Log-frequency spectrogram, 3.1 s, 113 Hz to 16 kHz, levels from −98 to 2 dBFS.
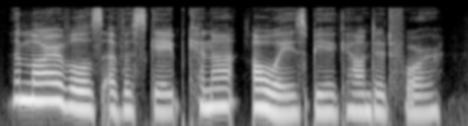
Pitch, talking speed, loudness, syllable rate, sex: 225 Hz, 175 wpm, -16 LUFS, 5.9 syllables/s, female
